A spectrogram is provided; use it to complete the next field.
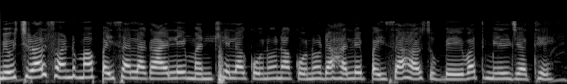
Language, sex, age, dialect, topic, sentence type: Chhattisgarhi, female, 18-24, Western/Budati/Khatahi, banking, statement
